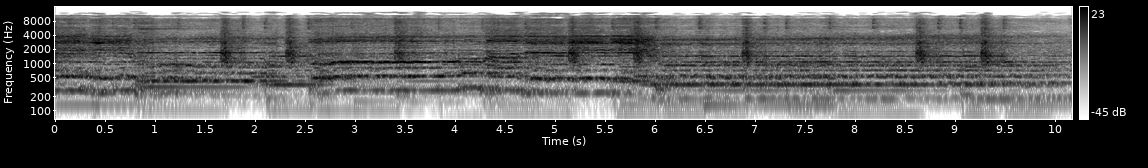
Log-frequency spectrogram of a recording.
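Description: Male vocal group singing a slow Tibetan song live through a PA, several voices holding long notes together in chant-like harmony.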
